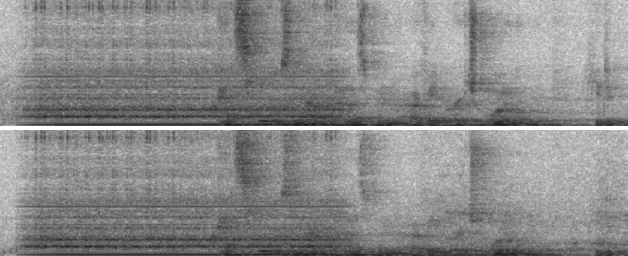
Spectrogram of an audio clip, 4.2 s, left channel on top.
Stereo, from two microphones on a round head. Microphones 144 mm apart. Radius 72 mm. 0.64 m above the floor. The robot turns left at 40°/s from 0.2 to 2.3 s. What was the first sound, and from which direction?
A man speaking, 165° left.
